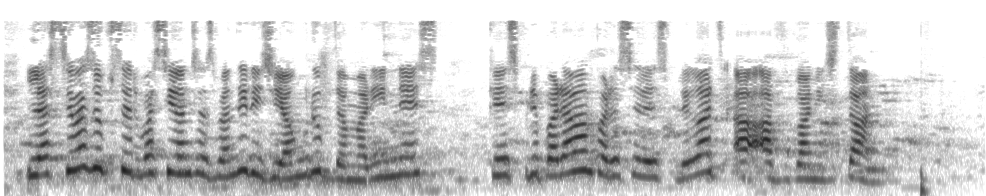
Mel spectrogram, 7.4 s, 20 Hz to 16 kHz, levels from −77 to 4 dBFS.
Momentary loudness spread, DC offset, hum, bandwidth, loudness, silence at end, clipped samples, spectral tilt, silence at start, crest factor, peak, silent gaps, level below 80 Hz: 8 LU; under 0.1%; none; 11.5 kHz; -16 LUFS; 0.45 s; under 0.1%; -2 dB/octave; 0.05 s; 16 dB; 0 dBFS; none; -52 dBFS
